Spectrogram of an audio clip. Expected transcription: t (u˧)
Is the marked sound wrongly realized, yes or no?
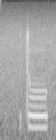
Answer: no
